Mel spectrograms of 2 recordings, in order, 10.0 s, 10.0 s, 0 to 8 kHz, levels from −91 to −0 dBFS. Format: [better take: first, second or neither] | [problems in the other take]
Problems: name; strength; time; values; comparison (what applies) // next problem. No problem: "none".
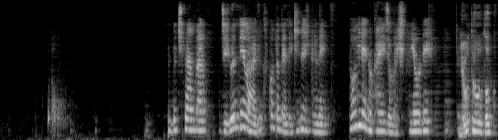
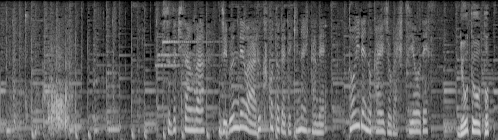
second | noise reduction (neural mask model DeepFilterNet 3)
